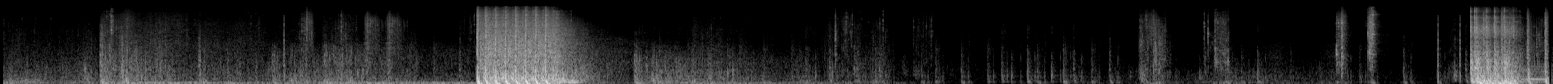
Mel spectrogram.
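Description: Footsteps thud on a roof.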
